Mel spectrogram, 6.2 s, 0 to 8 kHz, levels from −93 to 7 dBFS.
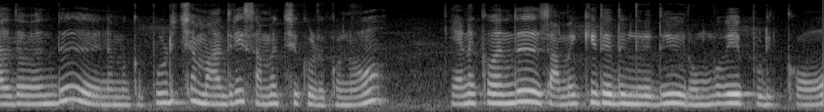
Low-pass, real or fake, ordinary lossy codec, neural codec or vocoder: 7.2 kHz; real; none; none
